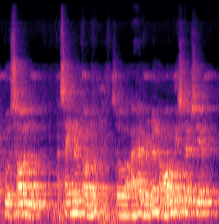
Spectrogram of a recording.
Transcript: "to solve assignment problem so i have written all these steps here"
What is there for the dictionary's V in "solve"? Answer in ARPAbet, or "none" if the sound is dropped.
none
